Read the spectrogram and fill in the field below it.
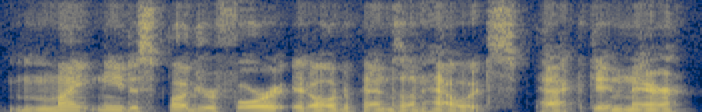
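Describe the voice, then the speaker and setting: A toy collector and reviewer gives a casual, unscripted hands-on demonstration, muttering informal asides as he goes. His voice sits low with a flat delivery at normal speed, and the highs are cut off.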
